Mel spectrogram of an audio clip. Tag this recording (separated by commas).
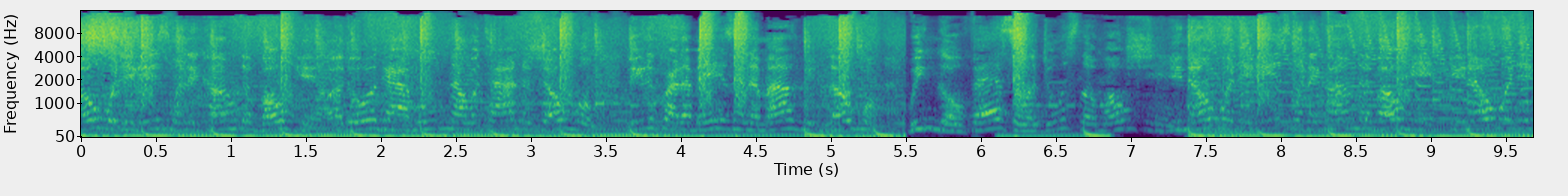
Music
